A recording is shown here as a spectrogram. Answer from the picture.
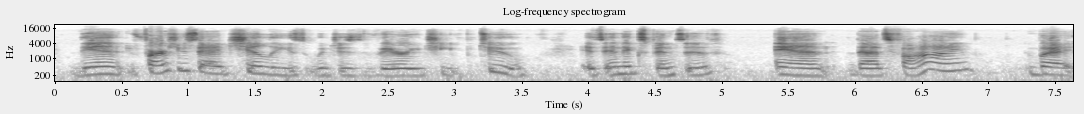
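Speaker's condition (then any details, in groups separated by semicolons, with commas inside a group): No condition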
